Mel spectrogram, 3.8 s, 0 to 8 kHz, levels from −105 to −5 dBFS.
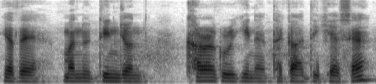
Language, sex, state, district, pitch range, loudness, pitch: Nagamese, male, Nagaland, Kohima, 115-125 Hz, -19 LUFS, 120 Hz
